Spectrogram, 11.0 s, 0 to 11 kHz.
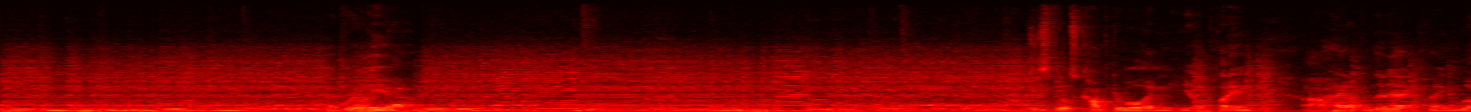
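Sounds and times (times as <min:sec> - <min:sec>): electric guitar playing: 0:00.0 - 0:08.0, 0:08.8 - 0:11.0.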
